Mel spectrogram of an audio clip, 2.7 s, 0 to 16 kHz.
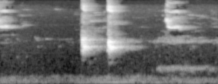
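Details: Young caged sooty-headed bulbul practising its song, obtained at two months old in November 2018: two quick sharp chirps close together, a pause, then a softer third note, against quiet low hum.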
